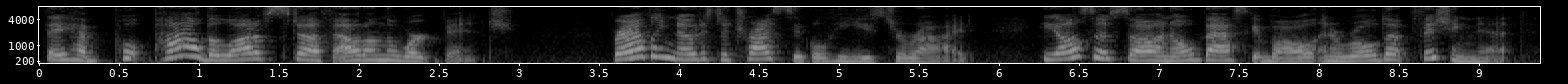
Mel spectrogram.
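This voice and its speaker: A woman reads a children's story as an audiobook narrator. Her voice is high-pitched, and her expressive delivery rises and falls a lot. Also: moderate pace. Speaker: audiobook reader.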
